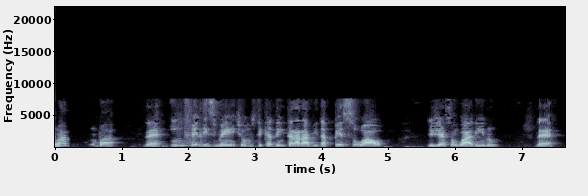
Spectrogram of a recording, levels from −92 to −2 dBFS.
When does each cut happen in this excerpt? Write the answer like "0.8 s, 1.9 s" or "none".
none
